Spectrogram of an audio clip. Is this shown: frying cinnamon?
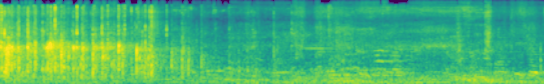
no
